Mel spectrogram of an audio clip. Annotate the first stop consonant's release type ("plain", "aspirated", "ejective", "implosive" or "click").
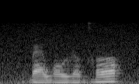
implosive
